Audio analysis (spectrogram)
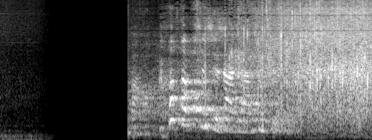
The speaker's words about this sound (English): Children sit in the school hall, enraptured, and clap as they listen to the dancer in front of them.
